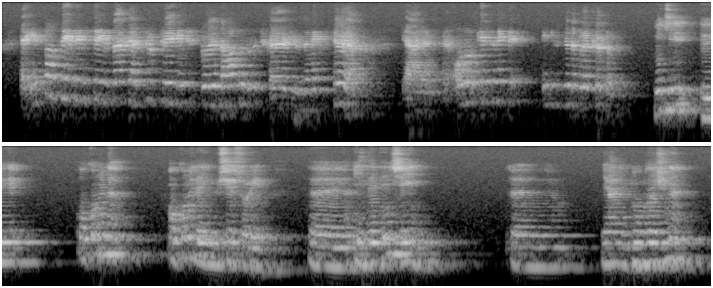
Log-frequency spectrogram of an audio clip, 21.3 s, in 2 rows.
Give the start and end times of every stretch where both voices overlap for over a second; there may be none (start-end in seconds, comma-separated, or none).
none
